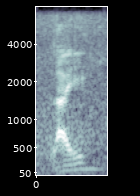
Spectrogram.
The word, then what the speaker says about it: Leia: Am I saying it right, Leia? Lai? Lai. Lai.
